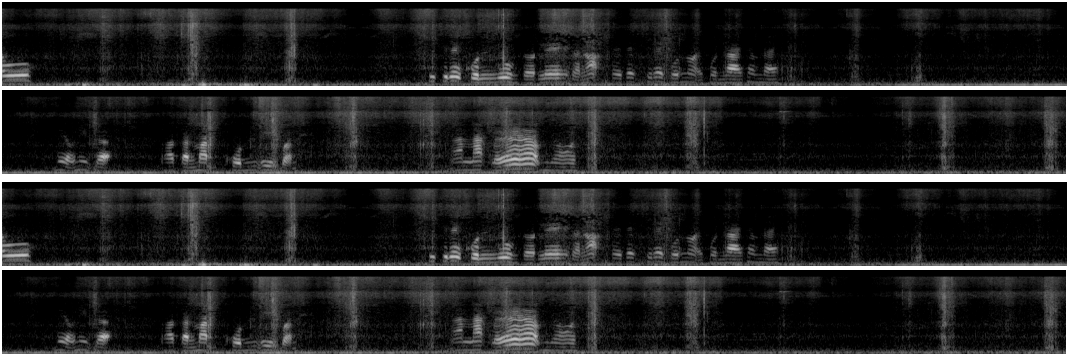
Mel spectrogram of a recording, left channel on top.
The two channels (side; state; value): both; identical; correlation 1.00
